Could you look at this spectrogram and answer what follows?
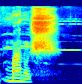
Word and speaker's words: মানুষ: যেমন দেখো মানুষ, মনুষ্য, এই যে মানুষ আর মনুষ্যতে আমরা লিখতেছি মূর্ধন্য ষ কিন্তু উচ্চারণ করছি তালব্য শ এর মতো।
